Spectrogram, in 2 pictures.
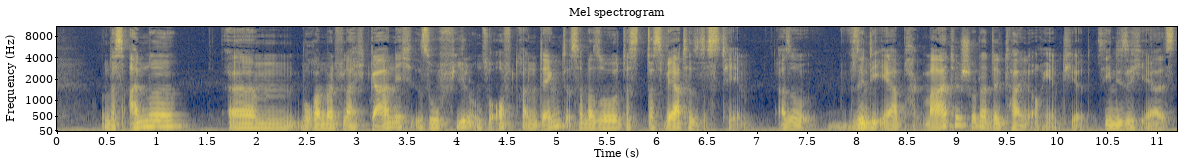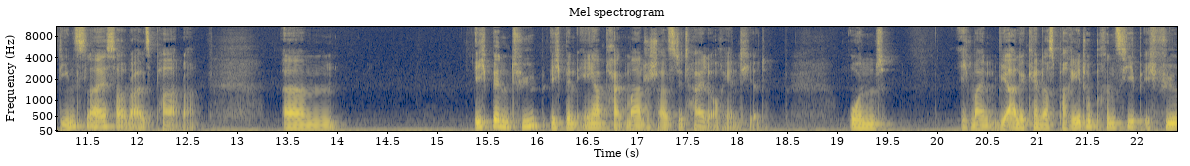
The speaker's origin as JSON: {"language": "German", "region": "North Rhine-Westphalia", "country": "Germany", "said": "Wir kommen aus dem Pott, wir reden so, wie uns die Schnauze gewachsen ist."}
